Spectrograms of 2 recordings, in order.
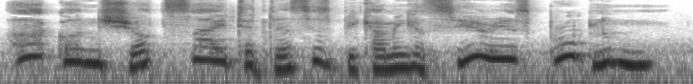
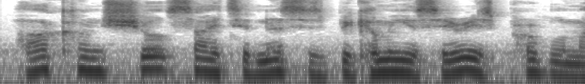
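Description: First: It is read in a put-on character voice. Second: It is read in the speaker's natural voice.

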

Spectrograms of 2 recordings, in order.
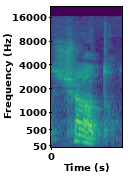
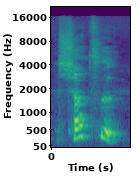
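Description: First: It is said with English-like sounds. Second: It is said with Japanese loanword sounds. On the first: "英語だとシャートというふうに発音します" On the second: "これはシャツのことなんですけども"

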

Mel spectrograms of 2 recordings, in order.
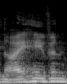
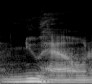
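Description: First: The name is said with an English-style pronunciation. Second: The name is said with a Danish-style pronunciation. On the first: "I say Nyhaven" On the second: "the actual Danish pronunciation is something like Newhavn"

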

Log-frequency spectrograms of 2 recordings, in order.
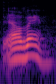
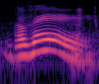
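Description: First: It is said at a low pitch. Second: It is said at a medium pitch.

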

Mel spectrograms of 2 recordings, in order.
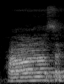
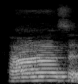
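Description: No difference in how they are said.

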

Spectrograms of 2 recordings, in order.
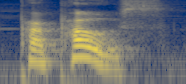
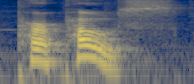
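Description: First: The stress falls on the second syllable. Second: The stress falls on the second syllable.

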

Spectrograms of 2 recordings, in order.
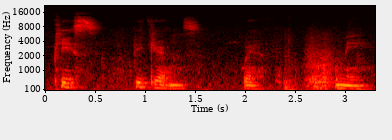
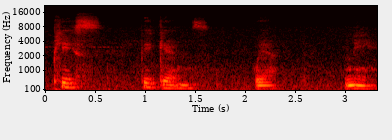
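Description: No difference in how they are said.

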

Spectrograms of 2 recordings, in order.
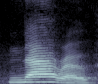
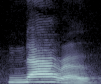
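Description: Both takes have the same delivery.

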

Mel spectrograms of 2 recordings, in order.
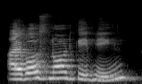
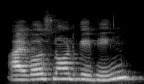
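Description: Both takes have the same delivery.

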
